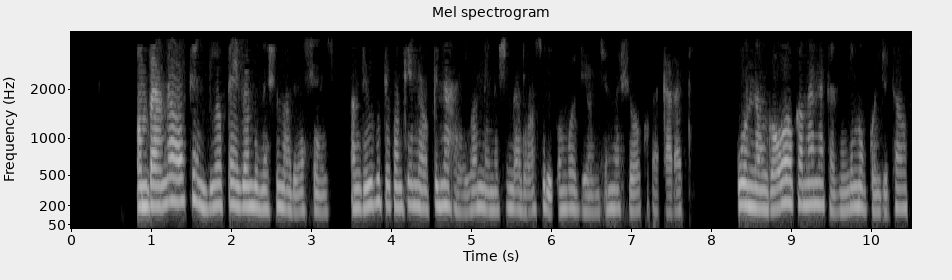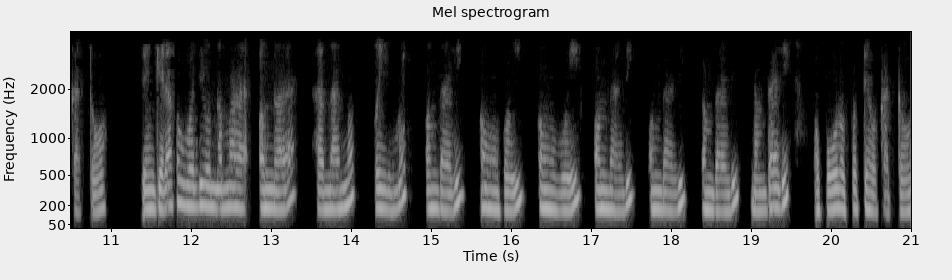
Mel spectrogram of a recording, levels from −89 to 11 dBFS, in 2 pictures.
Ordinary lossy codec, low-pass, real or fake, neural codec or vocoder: MP3, 24 kbps; 3.6 kHz; fake; codec, 16 kHz, 1.1 kbps, Voila-Tokenizer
